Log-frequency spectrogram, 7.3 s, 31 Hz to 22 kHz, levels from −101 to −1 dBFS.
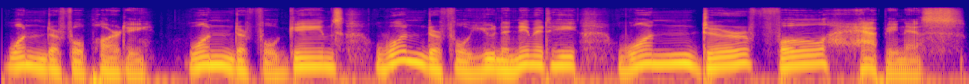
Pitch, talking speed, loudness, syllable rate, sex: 115 Hz, 80 wpm, -18 LUFS, 3.7 syllables/s, male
